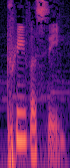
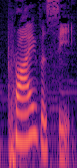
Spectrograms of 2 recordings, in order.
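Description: First: The first vowel is a short 'i'. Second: The first vowel sounds like 'eye'. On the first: "英式发音呢通常会念privacy" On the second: "美式发音呢是念这个I 呢是发I 的这个声音"

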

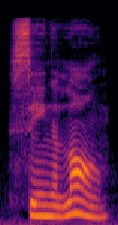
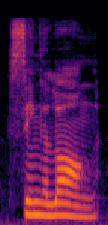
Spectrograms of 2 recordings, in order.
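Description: The two takes are said the same way.

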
